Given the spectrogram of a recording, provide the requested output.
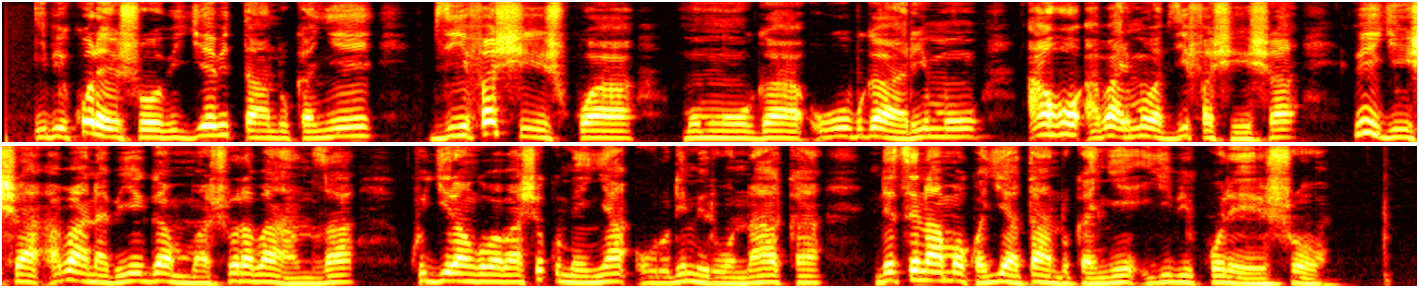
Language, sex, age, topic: Kinyarwanda, female, 25-35, education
